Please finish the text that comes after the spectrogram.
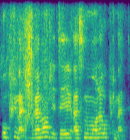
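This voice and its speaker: A woman's voice: on the high side, fairly quick, darkish tone, muffled recording, a little hiss or hum. A woman in her thirties from northern France, hesitantly recounting her personal journey with many fillers, over a video call. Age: 30s. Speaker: coaching client giving a testimonial. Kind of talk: conversational interview.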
